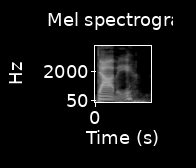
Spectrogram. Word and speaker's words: Dobby: i've always said dobby it is spelt dobby not dolby like the sound system d-o-b-y it's still dobby like it's always pronounced dobby so far we have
